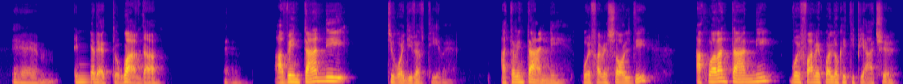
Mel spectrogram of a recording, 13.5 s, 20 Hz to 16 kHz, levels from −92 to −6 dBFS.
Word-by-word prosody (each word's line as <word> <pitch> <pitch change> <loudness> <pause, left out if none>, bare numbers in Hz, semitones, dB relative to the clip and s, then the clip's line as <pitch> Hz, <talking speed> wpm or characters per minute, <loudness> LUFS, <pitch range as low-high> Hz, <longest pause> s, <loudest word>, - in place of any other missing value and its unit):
ehm, 105 +1 -11 0.2
e 125 - -8
mi 125 +1 -5
ha - - +1
detto: 125 - -3
"Guarda, 100 0 +2 0.9
ehm, 105 -2 -20 0.5
a 110 - +1
20 140 -1 +4
anni 165 - +4 0.4
ti 130 - -6
vuoi 115 -2 -2
divertire, 110 -1 -9 0.6
a - - -5
30 125 0 +2
anni 105 -2 -4 0.2
vuoi 110 0 -4
fare 115 +1 -3
soldi, 110 - -2 0.6
a - - 0
40 145 +1 +5
anni 155 +7 -1 0.2
vuoi 130 0 -1
fare 125 0 0
quello 120 -1 +1
che 120 0 -5
ti 115 - -12
piace". 100 0 -8
120 Hz, 125 wpm, -23 LUFS, 105-135 Hz, 0.9 s, 40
